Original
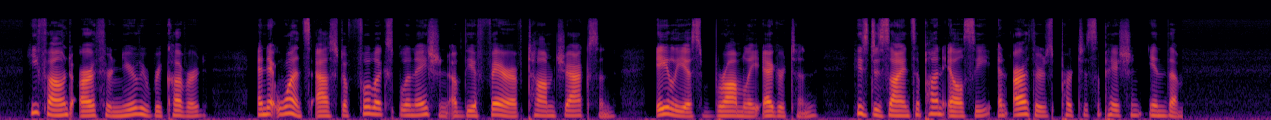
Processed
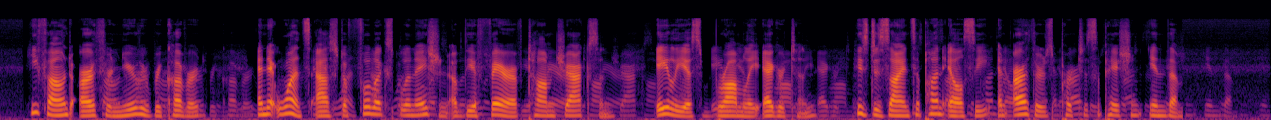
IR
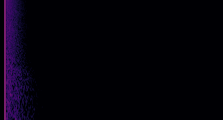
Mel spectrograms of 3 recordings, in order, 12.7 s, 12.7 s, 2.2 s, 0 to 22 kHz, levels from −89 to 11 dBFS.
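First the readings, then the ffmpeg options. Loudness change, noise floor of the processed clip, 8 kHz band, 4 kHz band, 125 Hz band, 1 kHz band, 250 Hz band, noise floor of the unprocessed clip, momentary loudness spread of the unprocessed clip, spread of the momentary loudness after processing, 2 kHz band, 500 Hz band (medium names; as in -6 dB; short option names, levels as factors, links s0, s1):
+5.5 dB, -52 dBFS, +5.0 dB, +5.5 dB, +5.0 dB, +5.0 dB, +5.0 dB, -60 dBFS, 12 LU, 12 LU, +7.0 dB, +5.0 dB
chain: -filter_complex "[0:a]equalizer=f=2200:t=o:w=0.25:g=9,asplit=2[s0][s1];[s1]adelay=547,lowpass=f=3200:p=1,volume=0.0891,asplit=2[s2][s3];[s3]adelay=547,lowpass=f=3200:p=1,volume=0.32[s4];[s0][s2][s4]amix=inputs=3:normalize=0,volume=1.78"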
